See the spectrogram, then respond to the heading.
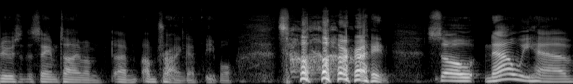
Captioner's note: laughter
